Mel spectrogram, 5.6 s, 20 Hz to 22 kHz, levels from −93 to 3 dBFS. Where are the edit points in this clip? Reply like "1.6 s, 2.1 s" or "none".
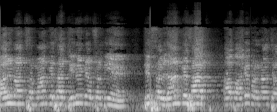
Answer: none

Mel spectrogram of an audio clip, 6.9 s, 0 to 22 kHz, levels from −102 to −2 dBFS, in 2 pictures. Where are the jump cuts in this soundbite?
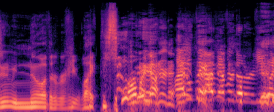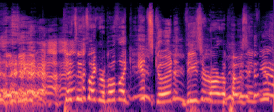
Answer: none

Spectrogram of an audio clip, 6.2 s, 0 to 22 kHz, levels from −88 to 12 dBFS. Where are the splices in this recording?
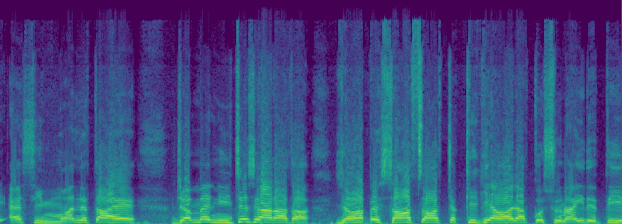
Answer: none

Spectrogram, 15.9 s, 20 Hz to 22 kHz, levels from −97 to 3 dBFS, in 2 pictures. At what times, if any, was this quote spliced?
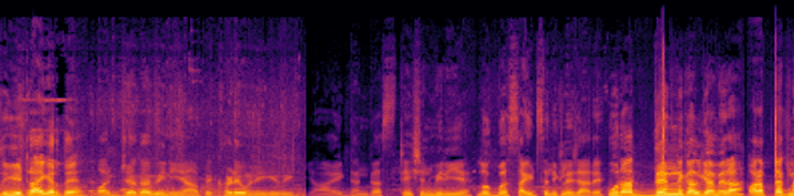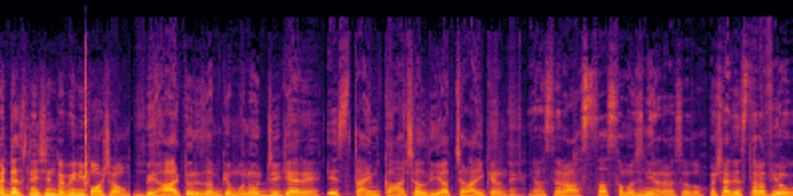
0.9 s, 3.1 s, 6.0 s, 9.2 s, 13.1 s

